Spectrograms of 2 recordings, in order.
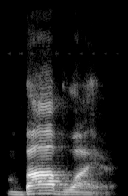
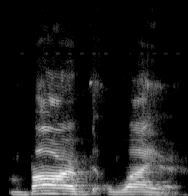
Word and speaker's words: barbed wire: supposed to get in but it's supposed to pronounced just like somebody already said is supposed to be pronounced barbed wire barbed wire that's how it's supposed to be pronounced and that's how it actually is barbed wire not Bob wire but Barbed Wire yeah in prisons it's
